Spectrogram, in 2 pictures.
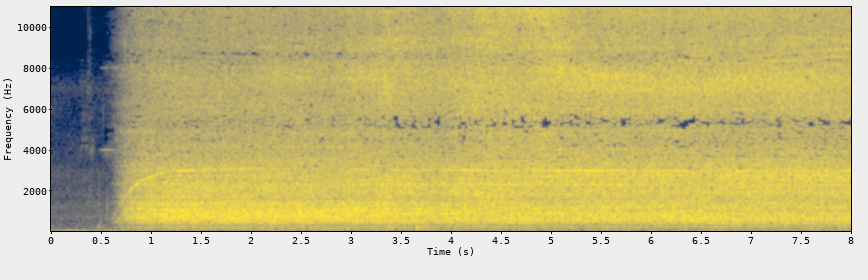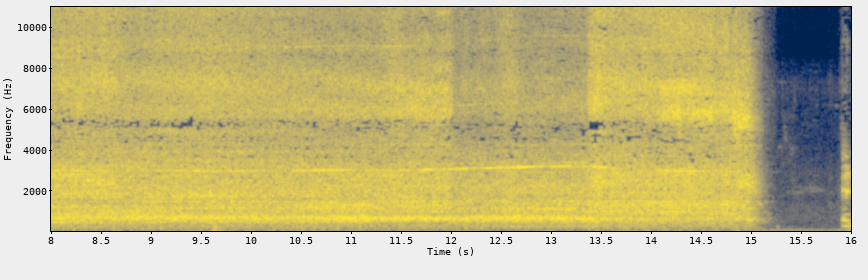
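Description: DeWalt 20-volt cordless leaf blower running steadily, its nozzle pressed against an inflatable boat's valve to blow up the tube. It starts about a second in with a rising whine as the motor spins up, rushes evenly for about 14 seconds, and cuts off about a second before the end.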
